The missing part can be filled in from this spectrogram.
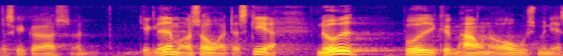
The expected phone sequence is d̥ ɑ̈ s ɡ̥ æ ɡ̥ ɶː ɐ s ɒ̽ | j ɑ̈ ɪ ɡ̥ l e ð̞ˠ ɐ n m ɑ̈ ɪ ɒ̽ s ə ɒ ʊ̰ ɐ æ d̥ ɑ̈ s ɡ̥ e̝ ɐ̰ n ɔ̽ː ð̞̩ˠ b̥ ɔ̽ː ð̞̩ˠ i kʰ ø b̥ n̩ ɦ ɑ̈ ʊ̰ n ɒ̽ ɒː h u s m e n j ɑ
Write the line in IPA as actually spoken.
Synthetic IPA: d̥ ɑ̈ s ɡ̥ æ ɡ̥ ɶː ɐ s ɒ̽ | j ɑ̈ ɪ ɡ̥ l e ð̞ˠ ɐ m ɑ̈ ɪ ɒ̽ s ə ɒ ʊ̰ ɐ æ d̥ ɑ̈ s ɡ̥ e̝ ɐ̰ n ɔ̽ː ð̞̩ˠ b̥ ɔ̽ː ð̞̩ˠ i kʰ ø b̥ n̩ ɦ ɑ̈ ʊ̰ n ɒ̽ ɒː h u s m e n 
